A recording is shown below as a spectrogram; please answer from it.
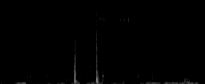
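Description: Near silence broken by two soft clicks about a second in, a fraction of a second apart.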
